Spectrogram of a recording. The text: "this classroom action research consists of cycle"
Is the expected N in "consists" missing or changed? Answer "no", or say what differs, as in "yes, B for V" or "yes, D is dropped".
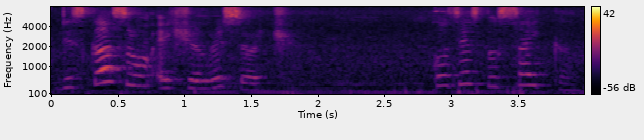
yes, N is dropped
